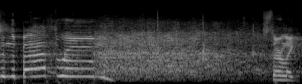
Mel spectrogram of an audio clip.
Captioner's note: audience laughter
